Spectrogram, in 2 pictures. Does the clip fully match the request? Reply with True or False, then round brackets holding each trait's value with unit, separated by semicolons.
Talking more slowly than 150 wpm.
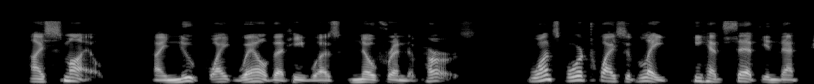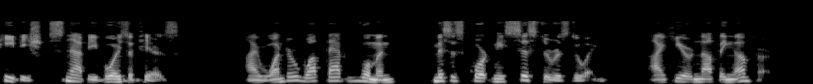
False (160 wpm)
